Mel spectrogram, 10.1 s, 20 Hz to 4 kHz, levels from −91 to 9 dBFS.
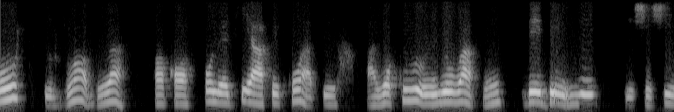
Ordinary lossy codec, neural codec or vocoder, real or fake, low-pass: Opus, 16 kbps; codec, 16 kHz, 1 kbps, X-Codec, WavLM features, trained on Multilingual LibriSpeech; fake; 3.6 kHz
